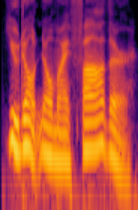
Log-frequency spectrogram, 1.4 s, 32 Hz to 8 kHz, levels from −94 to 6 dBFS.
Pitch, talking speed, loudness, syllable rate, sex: 145 Hz, 215 wpm, -14 LUFS, 4.7 syllables/s, female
